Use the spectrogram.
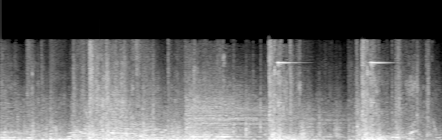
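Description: Gunfire exchange between Japanese police and soldiers in the Korean drama Song of the Bandits: dense, continuous bursts of shots under a busy, loud mix, with faint voices and score around it.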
